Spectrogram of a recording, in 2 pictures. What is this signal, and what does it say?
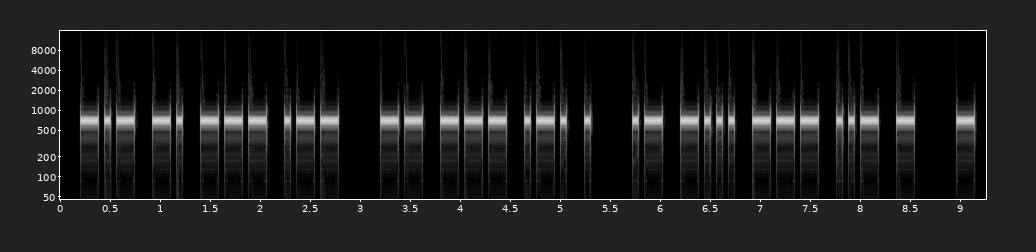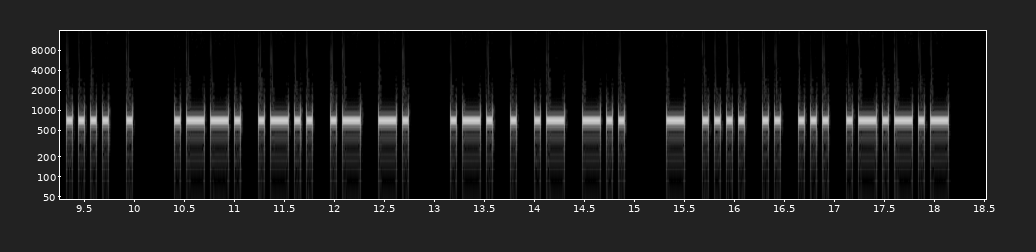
Morse code, heard as a keyed tone, about 21 wpm, 700 Hz. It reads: KNOW MORE ABOUT THE PLAN READ THIS.
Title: Sentences with 8-Word Phrases - 20wpm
